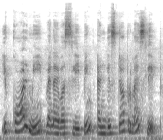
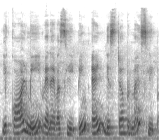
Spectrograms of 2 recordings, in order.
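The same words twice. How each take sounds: The two takes are said the same way.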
